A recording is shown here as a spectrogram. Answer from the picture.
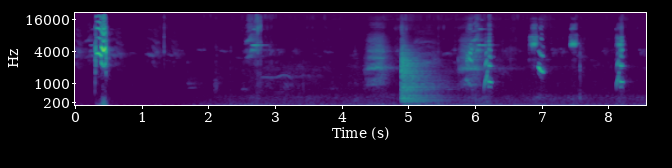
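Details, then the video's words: Two parrots eating mango give a sharp squawk, then mixed calls: a rasping buzzy note, short clipped chirps and quick high squeaks spaced about half a second apart. "Parrots Making Cute Sounds"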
